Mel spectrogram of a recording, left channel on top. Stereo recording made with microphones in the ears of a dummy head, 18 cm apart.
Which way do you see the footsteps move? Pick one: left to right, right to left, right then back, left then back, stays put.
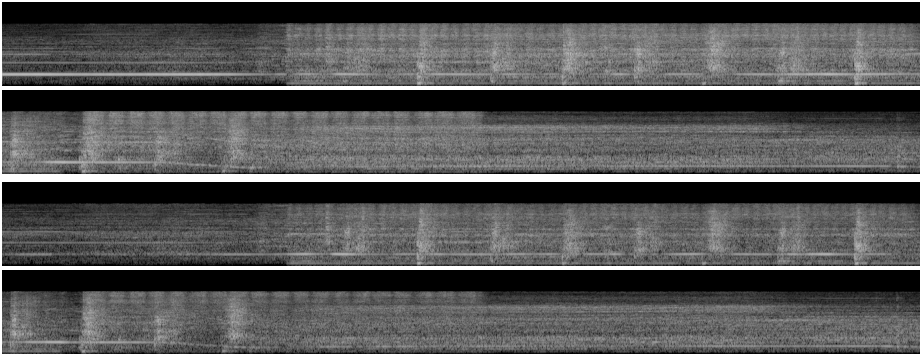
left then back.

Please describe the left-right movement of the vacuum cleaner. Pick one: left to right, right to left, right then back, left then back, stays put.
left then back.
